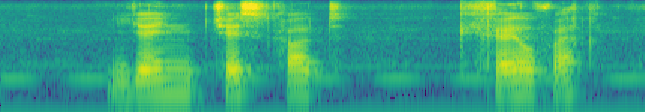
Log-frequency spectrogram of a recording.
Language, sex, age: English, male, 19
